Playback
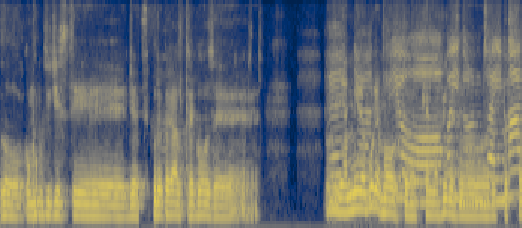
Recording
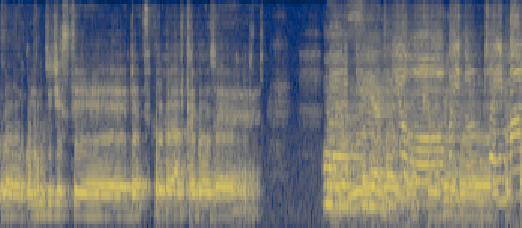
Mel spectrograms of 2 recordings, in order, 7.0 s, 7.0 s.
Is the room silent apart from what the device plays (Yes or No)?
No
